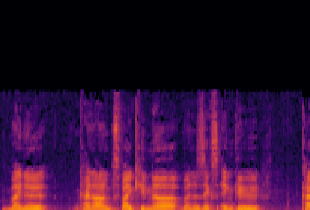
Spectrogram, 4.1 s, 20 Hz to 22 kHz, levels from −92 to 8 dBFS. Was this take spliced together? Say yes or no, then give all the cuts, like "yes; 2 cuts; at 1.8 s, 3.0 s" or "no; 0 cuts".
no; 0 cuts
